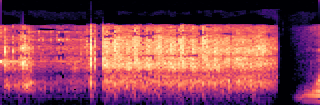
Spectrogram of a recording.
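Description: Rapid string of pistol shots fired in very quick succession, one crack running into the next. It cuts off suddenly near the end.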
